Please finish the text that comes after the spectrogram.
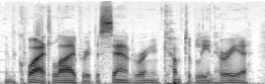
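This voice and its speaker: A man's voice: low-pitched, little pitch movement, quick pace, a bit bright. A man reading a visual novel's story narration aloud as a let's play narrator. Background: music.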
